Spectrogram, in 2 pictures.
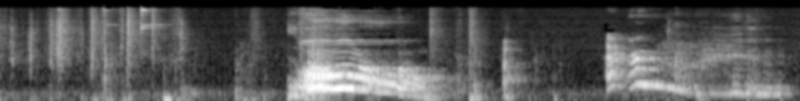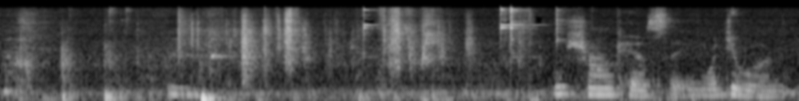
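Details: Scottish Terrier indoors asking for dinner: two loud, drawn-out whining barks with downward-bending pitch, followed by softer grumbles and short yips, while the owner repeatedly asks what it wants.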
